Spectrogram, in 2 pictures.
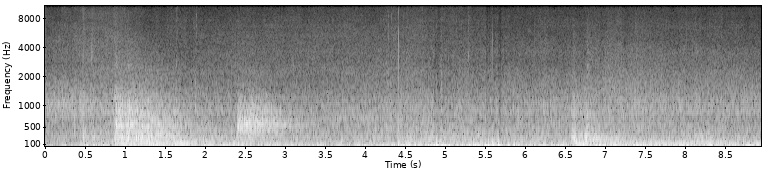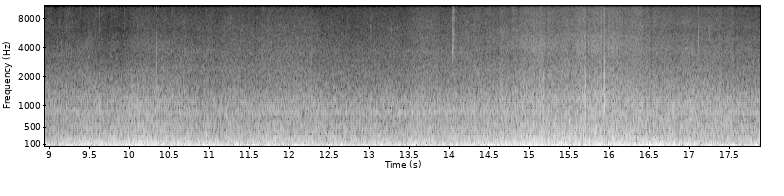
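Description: Steady wind buffets the microphone on a trail during a first ride on an ET Max, a continuous low rumble that stays loud throughout with a few brief thumps near the start.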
